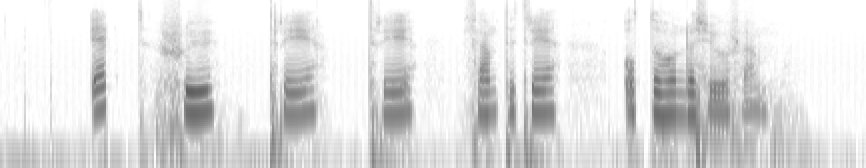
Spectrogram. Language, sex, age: Swedish, female, 17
